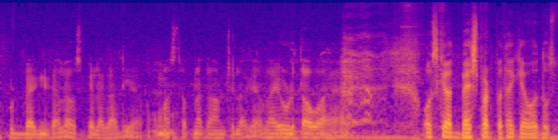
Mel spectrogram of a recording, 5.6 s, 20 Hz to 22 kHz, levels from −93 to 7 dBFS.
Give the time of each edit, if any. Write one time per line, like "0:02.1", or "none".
none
